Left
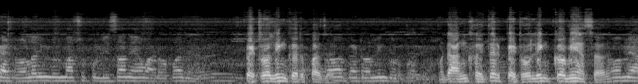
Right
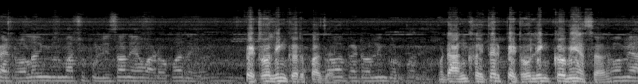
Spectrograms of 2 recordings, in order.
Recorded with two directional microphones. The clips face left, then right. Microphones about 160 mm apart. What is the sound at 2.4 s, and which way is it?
Speech, 10° left (ahead or behind).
